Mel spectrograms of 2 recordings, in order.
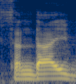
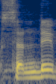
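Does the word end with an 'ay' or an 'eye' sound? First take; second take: eye; ay. First: The final syllable ends in an 'eye' sound. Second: The final syllable ends in an 'ay' sound. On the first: This is how speakers in Europe or Australia say it. "European country या Australia या दूसरे country में संडाई संडाई बोलते हैं" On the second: This is how Indian speakers say it. "हम लोग संडे बोलते हैं"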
